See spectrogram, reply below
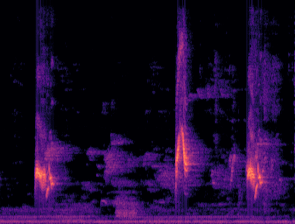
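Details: Red-whiskered bulbul wild-style song: three separate rich, warbling phrases spaced about a second apart, with soft fainter notes between them and a low hum.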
